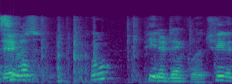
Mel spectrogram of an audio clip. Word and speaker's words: Dinklage: Peter Dinklage. Peter Dickle.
